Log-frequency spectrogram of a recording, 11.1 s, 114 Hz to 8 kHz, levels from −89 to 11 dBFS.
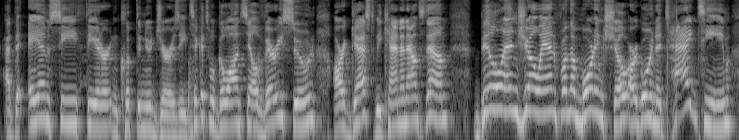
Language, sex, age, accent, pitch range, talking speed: English, male, 30-49, American, 170-225 Hz, 180 wpm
